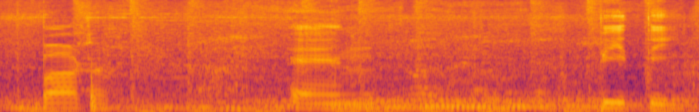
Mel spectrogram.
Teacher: Taps are similar to plosives, but a tap is a single brief burst with little accumulation of pressure at the place of articulation, which results in a contact time that is usually much less. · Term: Taps or flap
